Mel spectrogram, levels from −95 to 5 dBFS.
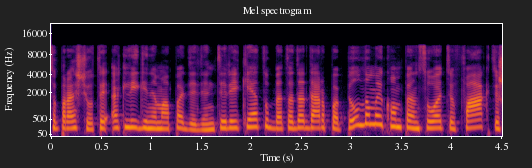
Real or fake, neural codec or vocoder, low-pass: fake; codec, 24 kHz, 3.1 kbps, DualCodec; 10.8 kHz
